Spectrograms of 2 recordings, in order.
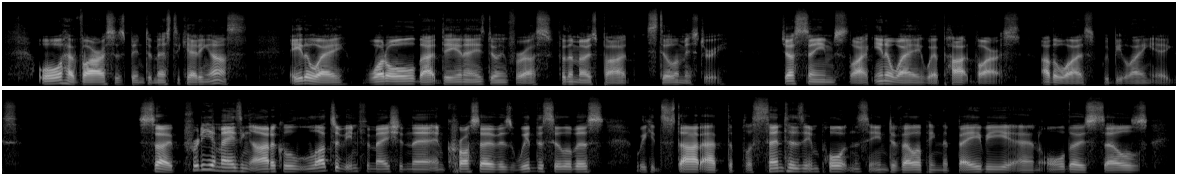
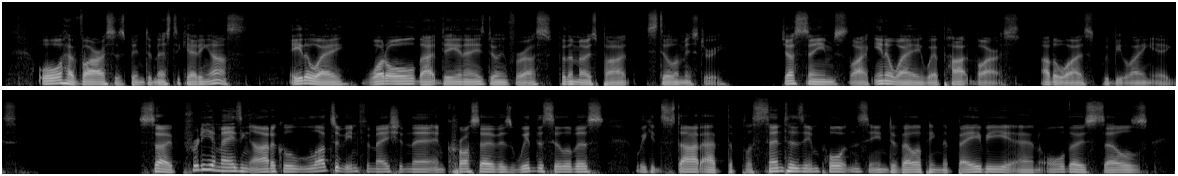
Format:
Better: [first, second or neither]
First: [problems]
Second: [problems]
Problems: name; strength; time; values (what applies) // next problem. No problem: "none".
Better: second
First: thin; very; fading below 650 Hz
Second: none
